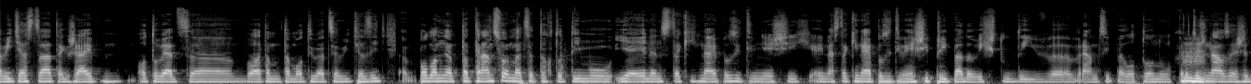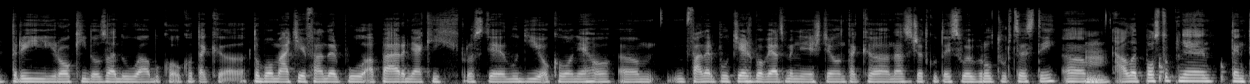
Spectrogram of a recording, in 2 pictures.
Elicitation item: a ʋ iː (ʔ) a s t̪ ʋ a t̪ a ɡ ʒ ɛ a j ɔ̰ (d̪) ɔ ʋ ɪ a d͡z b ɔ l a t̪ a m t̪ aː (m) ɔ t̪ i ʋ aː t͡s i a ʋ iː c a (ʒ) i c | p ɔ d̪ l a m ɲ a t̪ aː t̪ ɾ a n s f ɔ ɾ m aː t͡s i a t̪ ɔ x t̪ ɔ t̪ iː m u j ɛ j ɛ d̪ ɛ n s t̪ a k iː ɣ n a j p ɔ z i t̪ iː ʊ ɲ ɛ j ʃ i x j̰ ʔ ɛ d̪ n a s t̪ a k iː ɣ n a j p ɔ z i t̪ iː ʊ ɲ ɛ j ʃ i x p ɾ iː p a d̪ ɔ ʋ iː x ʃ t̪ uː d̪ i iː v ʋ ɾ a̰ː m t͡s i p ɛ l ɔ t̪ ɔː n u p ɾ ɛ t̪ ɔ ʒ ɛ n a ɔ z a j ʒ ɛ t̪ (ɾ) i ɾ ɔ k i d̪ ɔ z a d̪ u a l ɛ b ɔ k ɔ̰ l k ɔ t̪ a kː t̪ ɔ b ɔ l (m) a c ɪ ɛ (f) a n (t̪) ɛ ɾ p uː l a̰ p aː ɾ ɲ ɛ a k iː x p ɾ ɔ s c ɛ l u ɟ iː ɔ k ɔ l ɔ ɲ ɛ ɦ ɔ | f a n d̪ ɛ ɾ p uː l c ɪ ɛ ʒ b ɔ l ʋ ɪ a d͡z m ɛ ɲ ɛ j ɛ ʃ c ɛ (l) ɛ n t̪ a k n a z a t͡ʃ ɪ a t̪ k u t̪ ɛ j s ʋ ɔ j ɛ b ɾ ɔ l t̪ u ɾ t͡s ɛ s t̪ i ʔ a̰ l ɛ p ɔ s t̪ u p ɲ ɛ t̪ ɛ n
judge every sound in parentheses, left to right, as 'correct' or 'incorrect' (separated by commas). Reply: incorrect, incorrect, correct, incorrect, correct, correct, correct, incorrect, correct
